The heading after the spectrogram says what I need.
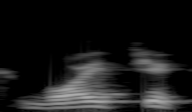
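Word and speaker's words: Vujicic: this guy called uh Nick vo chick vo chick I think that's how it is pronounced Nick n i c k voy chick it is written as v u j i c I may I suggest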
